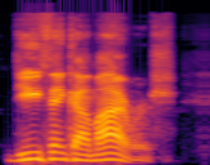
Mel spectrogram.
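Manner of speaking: put-on Boston-accented voice. Retelling what a man from a Boston neighborhood asked, in a Boston accent. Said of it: "he used his Boston accent".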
